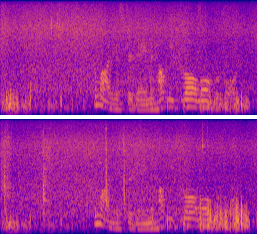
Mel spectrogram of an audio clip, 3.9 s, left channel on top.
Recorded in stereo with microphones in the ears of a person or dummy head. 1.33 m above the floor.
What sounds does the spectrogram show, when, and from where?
1.4 s a man speaking: 55° left (ahead or behind), 3 m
